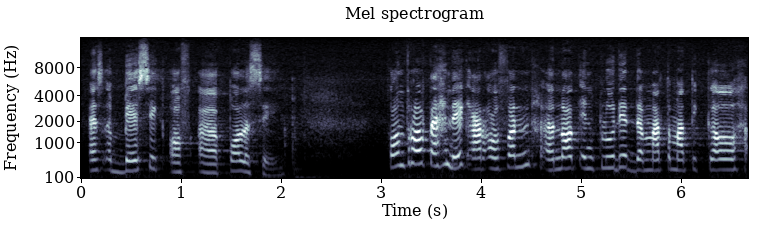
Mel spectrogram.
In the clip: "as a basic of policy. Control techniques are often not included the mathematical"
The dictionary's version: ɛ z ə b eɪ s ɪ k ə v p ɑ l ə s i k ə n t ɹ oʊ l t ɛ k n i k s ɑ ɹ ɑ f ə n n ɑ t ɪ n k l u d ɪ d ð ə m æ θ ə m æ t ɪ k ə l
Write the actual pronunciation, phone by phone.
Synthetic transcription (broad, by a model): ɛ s ə b eɪ s ɪ k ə f p ɑ l ə s i k ə n t ɹ oʊ l t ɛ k n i k ɑ ɹ ɑ f ə n n ɑ t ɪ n k l u d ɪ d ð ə m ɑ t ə m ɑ t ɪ k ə l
